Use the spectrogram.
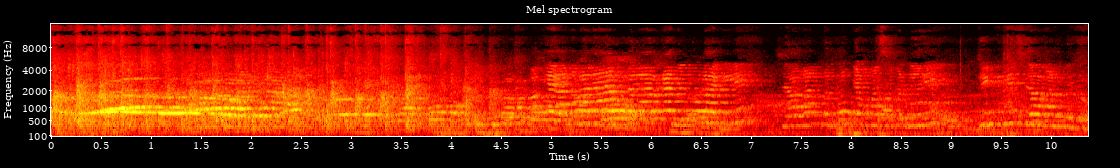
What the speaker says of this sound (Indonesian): Boleh kita tepuk tangan untuk kita semua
